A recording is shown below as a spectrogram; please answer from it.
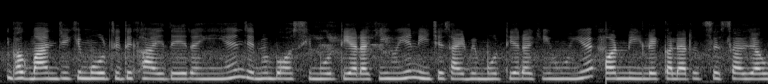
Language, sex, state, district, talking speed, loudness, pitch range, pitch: Hindi, female, Uttar Pradesh, Etah, 235 wpm, -20 LUFS, 260-270 Hz, 265 Hz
